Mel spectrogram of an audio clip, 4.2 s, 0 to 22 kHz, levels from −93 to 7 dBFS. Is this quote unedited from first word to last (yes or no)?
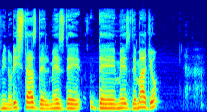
no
